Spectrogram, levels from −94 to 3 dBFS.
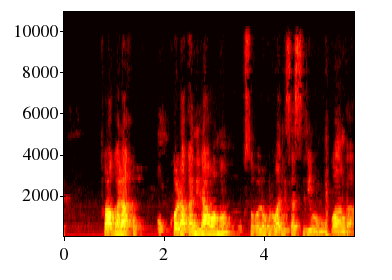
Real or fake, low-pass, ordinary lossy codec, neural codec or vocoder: real; 9.9 kHz; AAC, 64 kbps; none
